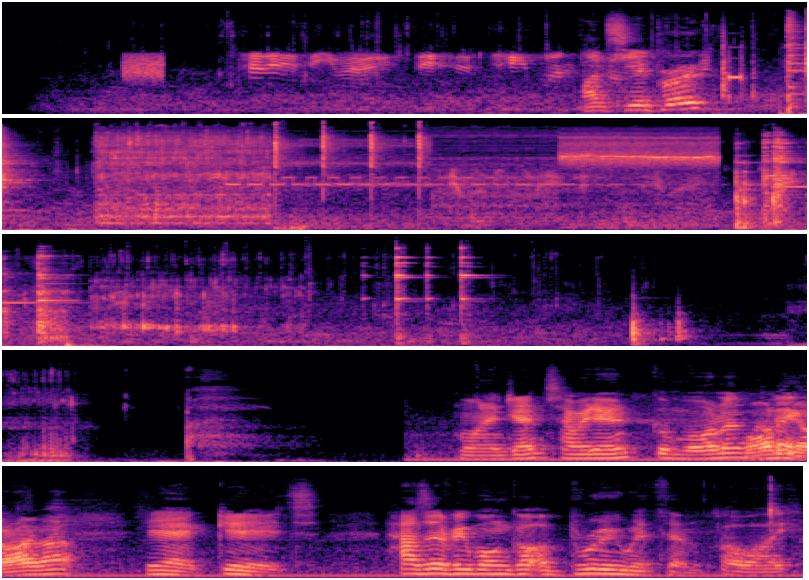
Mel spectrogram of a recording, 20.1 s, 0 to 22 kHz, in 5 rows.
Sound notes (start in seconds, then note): 2.0 radio chatter & background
